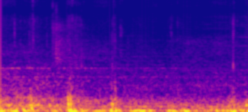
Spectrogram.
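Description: Stroller rolling over a sidewalk: a steady low rumble from the wheels with a few knocks over bumps, carried straight into a camera mounted on the stroller's handlebar.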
